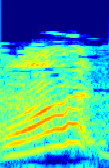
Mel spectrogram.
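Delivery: loud, high rising yelp; shocked disbelief. Retold or imitated. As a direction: act out hearing something appalling about yourself. Retold shock at friend's revelation.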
